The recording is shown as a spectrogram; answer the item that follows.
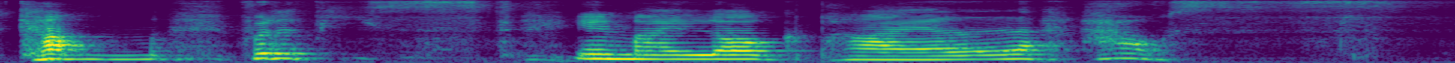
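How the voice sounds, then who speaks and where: A reader voicing a snake in a picture book, slow and drawling. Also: medium pitch, fairly even intonation, voice pushed up. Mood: sly.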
